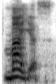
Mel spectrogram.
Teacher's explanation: la M es una nasal bilabial y la ya es una fricativa palatal y la S es una fricativa alveolar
